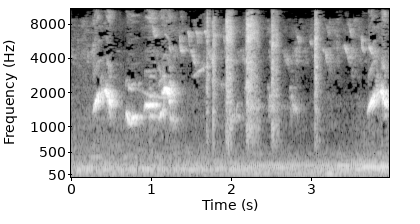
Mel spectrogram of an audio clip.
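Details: White-rumped shama mating song, used to stimulate breeding; clear whistled phrases alternate with a burst of harsh, broad rasping notes in the middle, whistles resuming at the end.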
